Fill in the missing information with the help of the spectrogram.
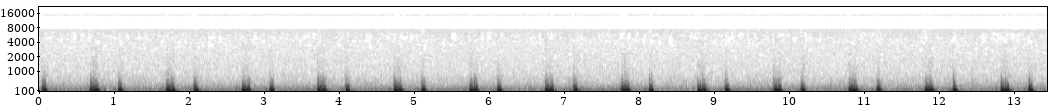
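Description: Regular heartbeat at about 59 a minute; the first heart sound is abnormally split, as heard in right bundle branch block.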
